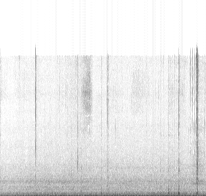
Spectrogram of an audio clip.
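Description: A steady low mechanical hum, with a few faint light clicks as a plastic fork picks and tears at plastic wrapping.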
